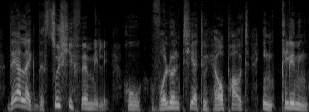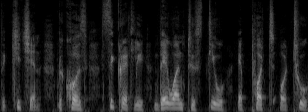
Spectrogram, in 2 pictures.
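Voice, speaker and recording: A man with a Zimbabwean accent and lively intonation, fairly slow, on a very clean recording with a silent background and a dry, close sound without echo. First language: Shona. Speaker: podcast host. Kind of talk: bible teaching; casual monologue.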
